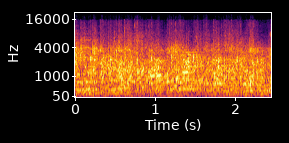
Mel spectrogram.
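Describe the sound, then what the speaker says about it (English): An audience claps together at a live talk, a dense, loud burst of applause that fills the whole moment with no voices over it. "if you've heard of Harry Houdini, clap right now."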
